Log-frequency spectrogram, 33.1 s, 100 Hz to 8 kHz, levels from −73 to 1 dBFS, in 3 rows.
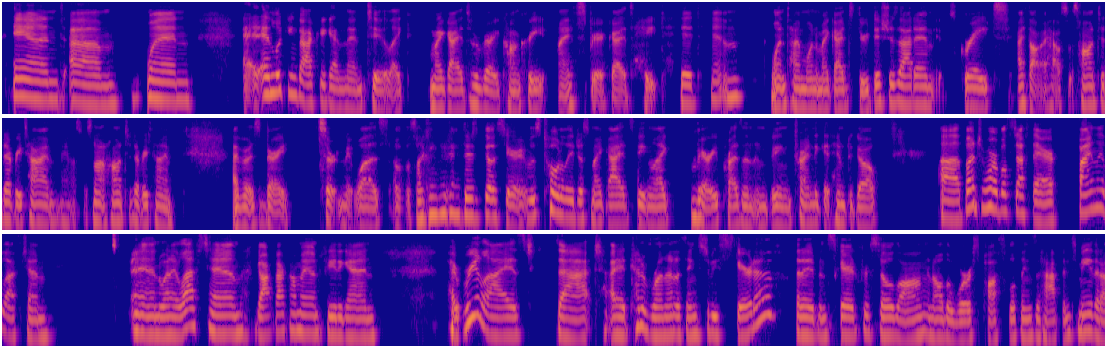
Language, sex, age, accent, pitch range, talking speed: English, female, 20-39, American, 145-190 Hz, 250 wpm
